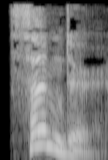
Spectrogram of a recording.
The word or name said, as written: thunder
